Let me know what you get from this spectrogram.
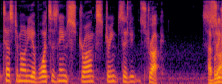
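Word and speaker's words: Strzok: of what's-his-name strong strength struck absolute your name is pronounced struck it's pronounced struck yeah yes I saw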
